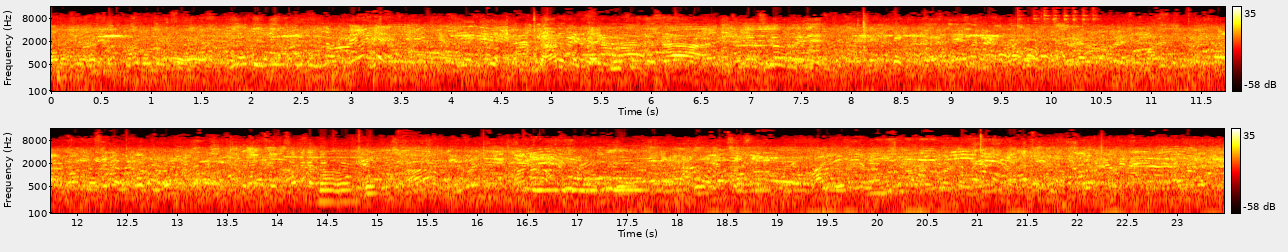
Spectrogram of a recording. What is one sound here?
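A lively crowd of men and women chatters and calls out outdoors.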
